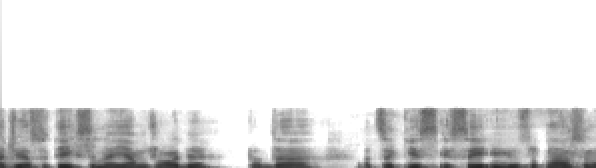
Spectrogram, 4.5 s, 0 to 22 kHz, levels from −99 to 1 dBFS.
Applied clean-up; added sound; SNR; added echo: neural mask model Resemble Enhance denoiser.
